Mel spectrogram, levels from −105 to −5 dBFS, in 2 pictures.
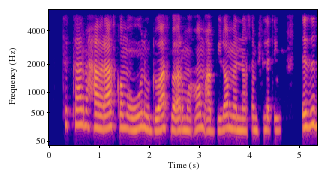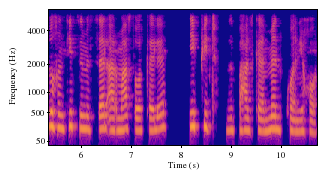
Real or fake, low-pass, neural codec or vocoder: real; 5.4 kHz; none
